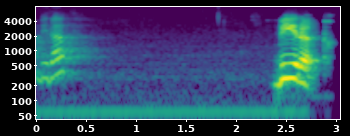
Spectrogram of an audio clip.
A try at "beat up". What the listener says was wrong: Aê, very good, very good, gente.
